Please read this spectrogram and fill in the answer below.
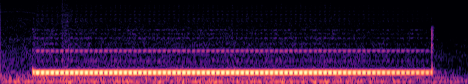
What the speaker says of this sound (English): We called the phone number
